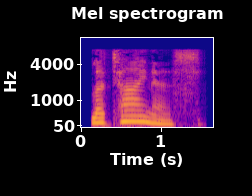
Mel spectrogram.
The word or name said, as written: latinus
